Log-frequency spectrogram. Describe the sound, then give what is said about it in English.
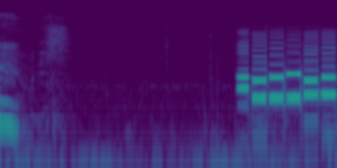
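Skype call ringing on an outgoing call to a phone: a loud electronic ring alternating between two steady pitches in a quick pattern, starting after a brief stretch of voice and quiet. “So we're calling a phone, so you might hear ringing.”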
